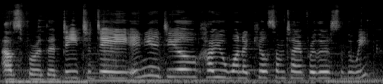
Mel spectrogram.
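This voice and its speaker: A woman's voice: sits high, fast, over music, natural voice. A woman voicing a chatty, teasing young small-town woman in a visual novel, with a playful, folksy, rambling manner. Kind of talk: visual novel character read aloud.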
